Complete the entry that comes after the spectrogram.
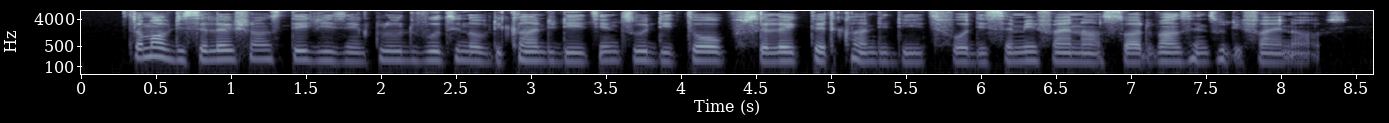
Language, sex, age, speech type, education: Nigerian Pidgin, female, 15-29, spontaneous, tertiary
